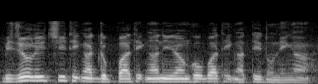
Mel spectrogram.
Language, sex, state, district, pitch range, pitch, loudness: Garo, male, Meghalaya, West Garo Hills, 130-145 Hz, 135 Hz, -15 LUFS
